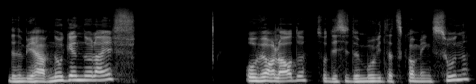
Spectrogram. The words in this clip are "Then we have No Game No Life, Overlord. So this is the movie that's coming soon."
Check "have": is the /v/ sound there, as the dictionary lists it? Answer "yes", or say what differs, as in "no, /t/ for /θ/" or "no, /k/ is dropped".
yes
